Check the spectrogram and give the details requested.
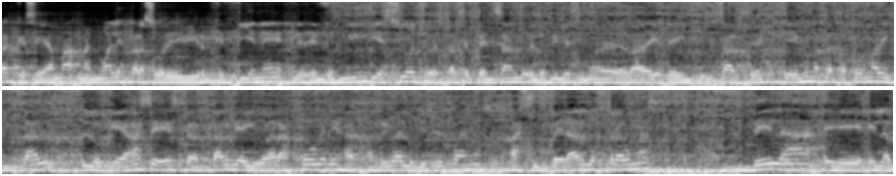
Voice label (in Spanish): PUBLICIDAD COMERCIAL; NUESTRO MUNDO KL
